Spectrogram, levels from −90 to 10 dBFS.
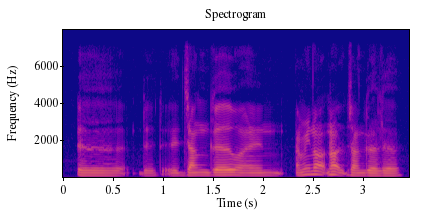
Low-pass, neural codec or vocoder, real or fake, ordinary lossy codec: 7.2 kHz; none; real; none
